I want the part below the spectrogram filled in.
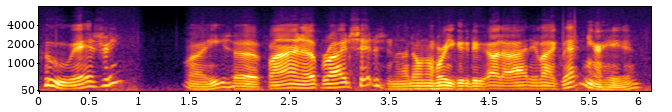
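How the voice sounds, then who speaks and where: A man's voice: on the low side, big pitch swings, fairly quick, dull audio, slight background noise. A man playing a cagey old rural storekeeper in a 1940s radio comedy, with a folksy, evasive drawl.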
